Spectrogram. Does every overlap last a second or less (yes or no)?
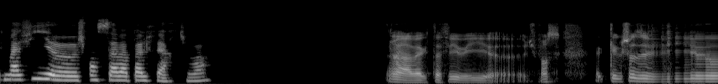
yes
